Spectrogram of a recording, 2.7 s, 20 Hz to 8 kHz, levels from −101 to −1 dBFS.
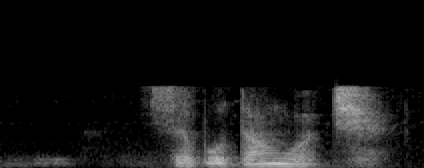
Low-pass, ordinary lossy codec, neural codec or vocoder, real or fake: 7.2 kHz; AAC, 16 kbps; codec, 16 kHz, 0.4 kbps, LongCat-Audio-Codec; fake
